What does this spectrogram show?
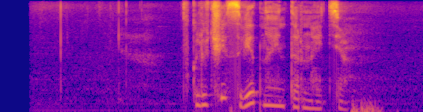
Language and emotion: Russian, neutral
